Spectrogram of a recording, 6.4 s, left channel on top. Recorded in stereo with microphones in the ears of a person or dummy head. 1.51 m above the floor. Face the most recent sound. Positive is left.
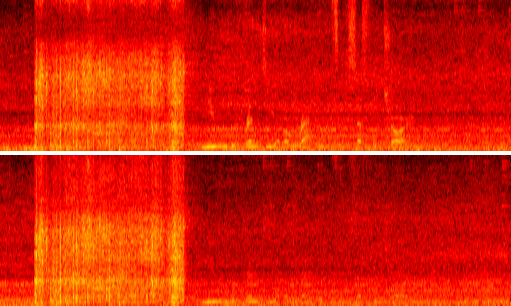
turn(degrees=50)  # may be behind; listen again after turning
